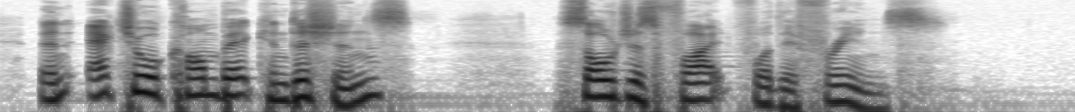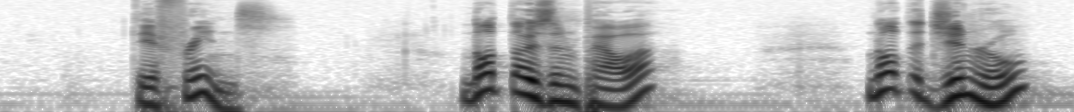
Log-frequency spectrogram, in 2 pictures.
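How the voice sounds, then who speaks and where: Over a silent background in a very clean recording, a man with a New Zealand accent speaks at a very slow pace with long, frequent pauses, his high-pitched voice dark and mellow in tone and swinging very widely in pitch. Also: dry, close sound with no echo. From New Zealand, South Island. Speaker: guest preacher. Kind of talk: sermon. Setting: church.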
